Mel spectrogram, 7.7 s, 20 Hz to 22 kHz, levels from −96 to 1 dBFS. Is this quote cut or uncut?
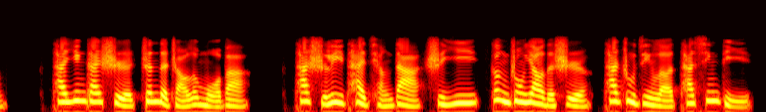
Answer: cut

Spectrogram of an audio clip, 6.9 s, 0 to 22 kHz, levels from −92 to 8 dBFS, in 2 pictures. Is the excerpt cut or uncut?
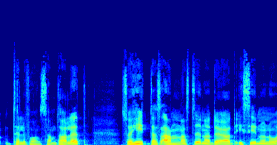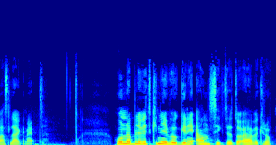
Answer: uncut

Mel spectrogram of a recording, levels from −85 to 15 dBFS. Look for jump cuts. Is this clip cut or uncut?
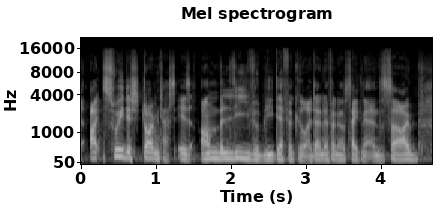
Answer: uncut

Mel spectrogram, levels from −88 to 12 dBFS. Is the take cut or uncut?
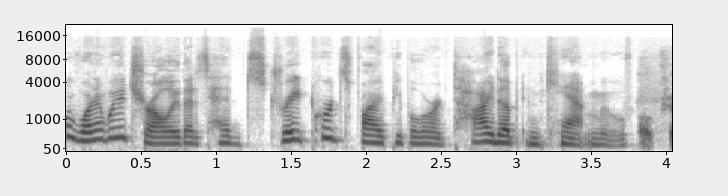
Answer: uncut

